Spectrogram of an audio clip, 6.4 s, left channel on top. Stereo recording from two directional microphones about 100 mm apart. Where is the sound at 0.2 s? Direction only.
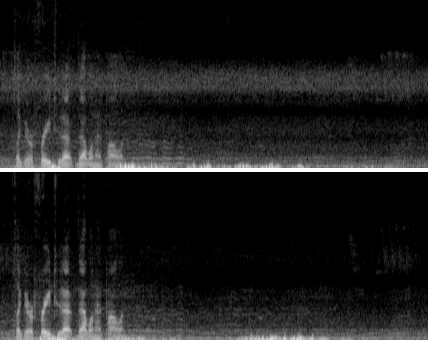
20° left (ahead or behind).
